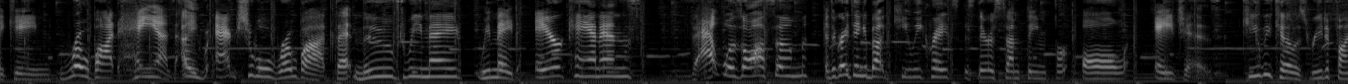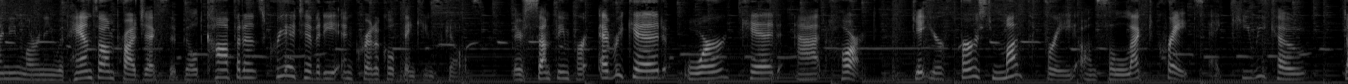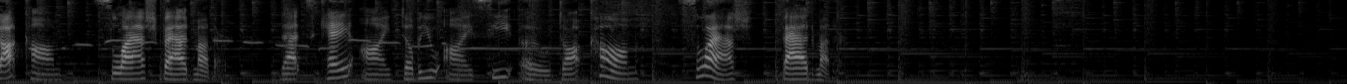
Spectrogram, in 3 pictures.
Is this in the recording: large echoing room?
no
